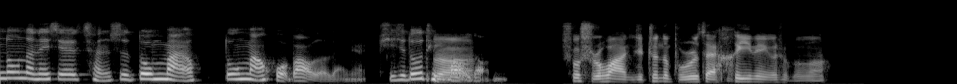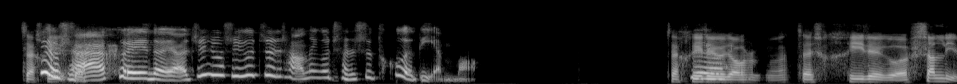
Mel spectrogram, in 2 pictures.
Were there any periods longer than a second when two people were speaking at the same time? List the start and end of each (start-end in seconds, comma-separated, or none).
none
